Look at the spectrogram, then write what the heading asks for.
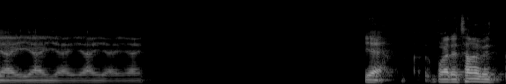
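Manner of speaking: normal talking voice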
